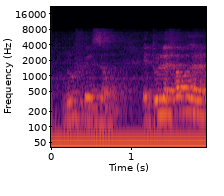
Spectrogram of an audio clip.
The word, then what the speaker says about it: faisons: du verbe faire FA fais que tu dois prononcer quand tu fais le verbe faire tu dis nous faisons nous faisons et tous les femes dans parfait je faisais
